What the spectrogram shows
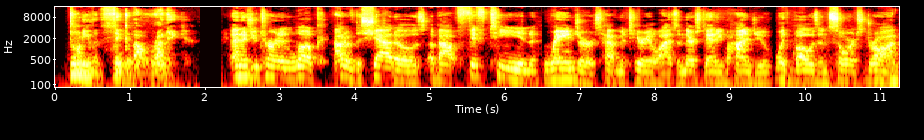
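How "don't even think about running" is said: rough, gruff voice. Narrating a game, voice an unseen figure behind the listener warning them: gruff voice. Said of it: "you hear a gruff voice say".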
